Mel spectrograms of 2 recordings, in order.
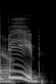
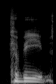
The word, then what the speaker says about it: Khabib: I mean, Or I know- Habib. Or Khabib. Sorry, Habib. It doesn't matter. it doesn't matter. It's how you pronounce Habib. it, but Depends on your location.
